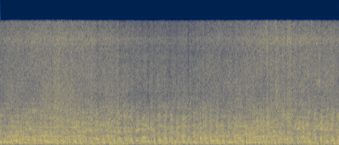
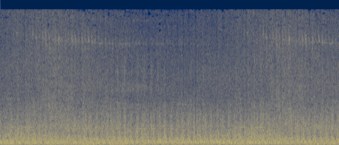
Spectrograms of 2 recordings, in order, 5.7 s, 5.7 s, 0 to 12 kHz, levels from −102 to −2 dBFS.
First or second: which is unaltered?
second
